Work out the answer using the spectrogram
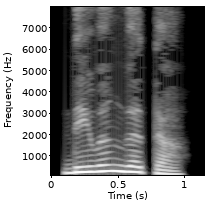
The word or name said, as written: ದಿವಂಗತ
